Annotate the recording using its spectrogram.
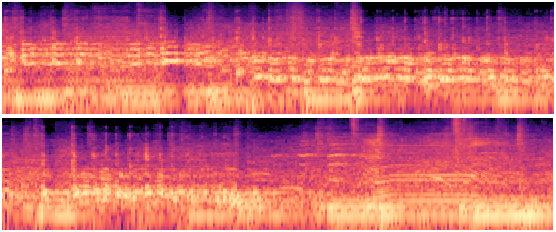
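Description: Live blues band playing: organ-voiced keyboard, electric bass and drums with cymbals, and a woman singing from about two seconds in until about six seconds; the organ chords come forward again near the end.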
